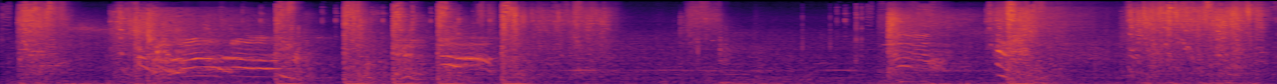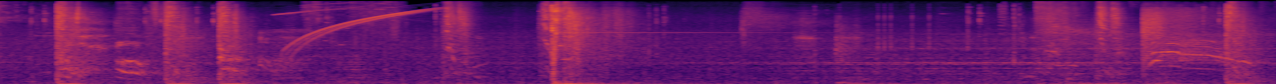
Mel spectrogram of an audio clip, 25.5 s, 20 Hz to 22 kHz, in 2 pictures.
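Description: Gunfire in the sci-fi shooter Mass Effect 2 comes as sharp, repeated bursts of shots, mixed with mechanical clanks, whooshes and one rising whine, all loud and busy with occasional voices underneath.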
